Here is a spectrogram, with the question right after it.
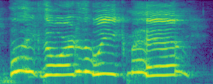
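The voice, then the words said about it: Shaggy cartoon character voice impression. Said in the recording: “Shaggy impersonation”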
